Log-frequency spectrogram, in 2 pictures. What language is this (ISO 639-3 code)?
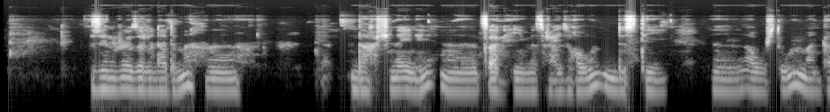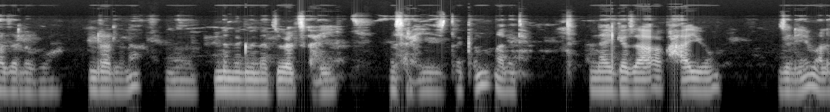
tir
